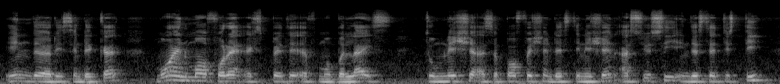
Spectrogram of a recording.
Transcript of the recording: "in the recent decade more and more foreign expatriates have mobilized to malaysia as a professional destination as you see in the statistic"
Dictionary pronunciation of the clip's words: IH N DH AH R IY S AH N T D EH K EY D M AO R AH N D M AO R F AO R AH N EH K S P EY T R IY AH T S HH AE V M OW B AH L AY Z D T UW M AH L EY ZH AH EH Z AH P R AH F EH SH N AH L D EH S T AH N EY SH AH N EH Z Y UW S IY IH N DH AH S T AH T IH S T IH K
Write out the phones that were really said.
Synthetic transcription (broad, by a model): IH N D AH R IY S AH N D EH K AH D M AO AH N M AO F AO R AH N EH K S P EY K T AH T HH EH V M OW B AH L AY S T UW M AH L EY SH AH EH S AH P R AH F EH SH AH N D EH S T AH N EY SH AH N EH S Y UW S IY IH N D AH S T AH T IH S T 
